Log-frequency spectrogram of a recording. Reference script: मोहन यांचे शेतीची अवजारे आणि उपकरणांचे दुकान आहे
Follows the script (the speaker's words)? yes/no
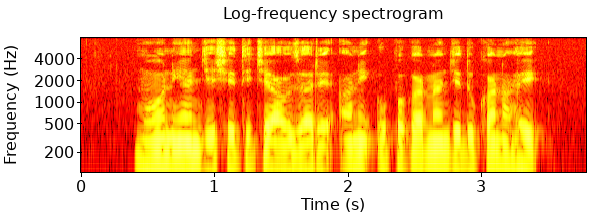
yes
